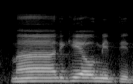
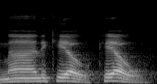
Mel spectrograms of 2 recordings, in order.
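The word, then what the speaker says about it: مالك يوم الدين: Maliki yaumiddin. Maliki kiau. Seakan-akan sukun kafnya. Kedua? Yang kedua, pengucapan ya fathah.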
